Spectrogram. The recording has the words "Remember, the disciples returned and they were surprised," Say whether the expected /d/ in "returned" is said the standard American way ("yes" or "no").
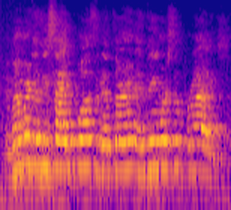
no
